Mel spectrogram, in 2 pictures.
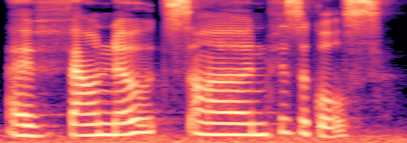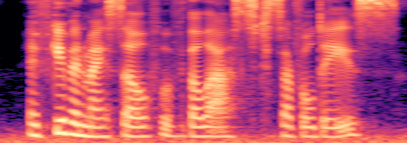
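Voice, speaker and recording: A woman's voice: on the high side, fairly even intonation, unhurried, gravelly. A woman playing a methodical, worried spaceship doctor dictating a research log in a radio play, clinical and precise but hesitant. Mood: worried, faltering.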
